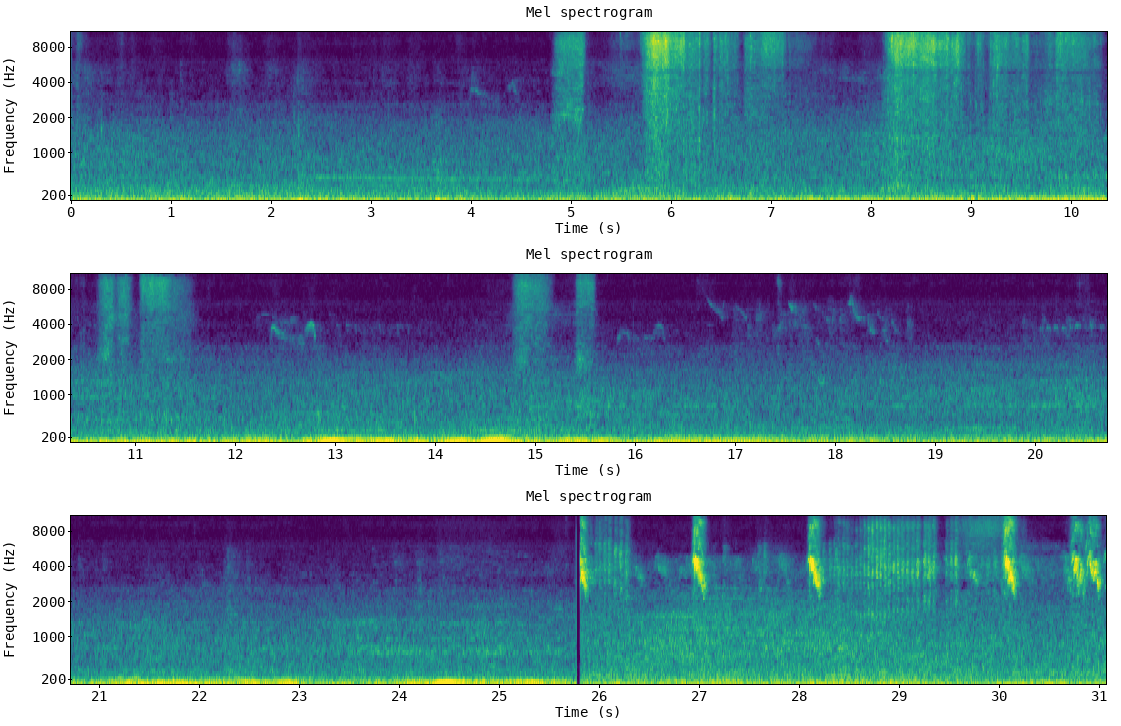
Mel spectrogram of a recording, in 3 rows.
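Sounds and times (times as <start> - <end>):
mint leaves rustling: 5.7 - 7.3, 8.1 - 11.4.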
